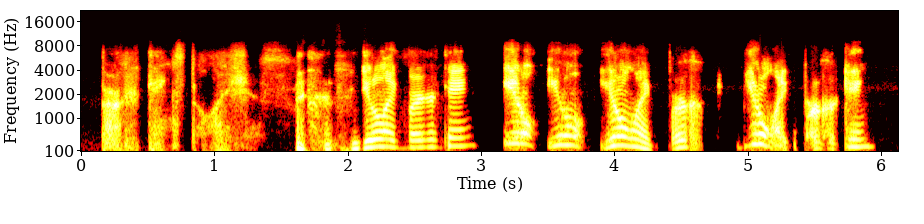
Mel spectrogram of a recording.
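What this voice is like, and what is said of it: Whispered imitation of another person's voice. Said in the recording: “That's my Joe Biden whisper.”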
